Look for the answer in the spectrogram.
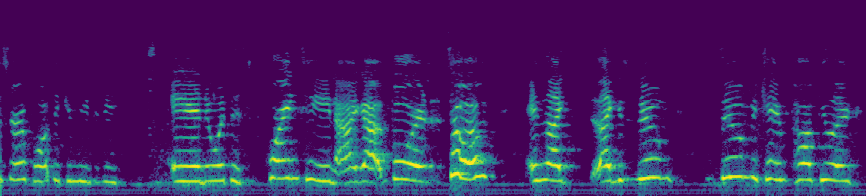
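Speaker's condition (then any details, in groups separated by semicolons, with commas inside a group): Spastic cerebral palsy; spastic type, from birth, implanted spinal medication pump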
